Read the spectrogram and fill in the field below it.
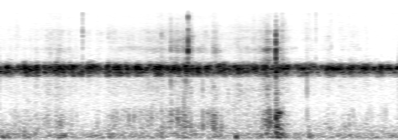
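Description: Wood knocks against metal as a stick is pushed into a stove.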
